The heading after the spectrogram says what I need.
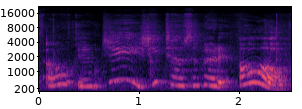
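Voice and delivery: high-pitched gossipy amazement; mock shock. Customer overhearing nail techs' chatter, mock shock. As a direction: react in scandalised, playful disbelief. Retold shock, second time.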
